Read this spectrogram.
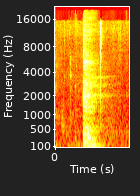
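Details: Staged cough-villain scene in a quiet study room, with people acting as if they had caught a cold: a single loud, harsh throat clear. Throat clearing.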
